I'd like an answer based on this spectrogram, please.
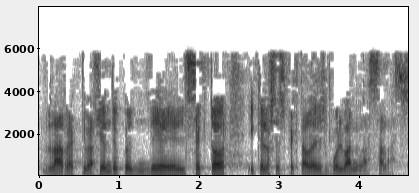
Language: Spanish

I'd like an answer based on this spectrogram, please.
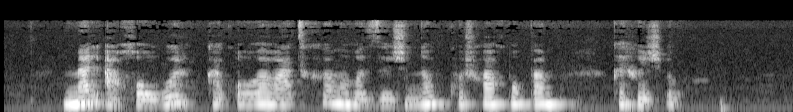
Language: Adyghe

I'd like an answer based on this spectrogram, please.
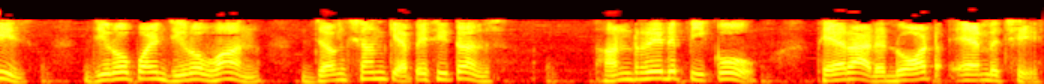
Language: Gujarati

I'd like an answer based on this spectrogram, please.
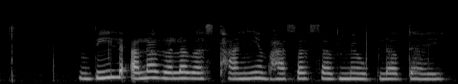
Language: Magahi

